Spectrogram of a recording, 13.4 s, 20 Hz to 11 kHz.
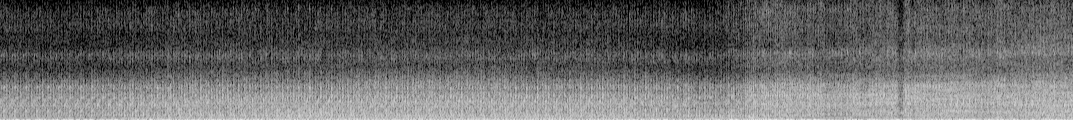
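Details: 2006 John Deere 4320 tractor, pre-emissions 48HP Yanmar diesel, 1,655 hours; steady, even clatter with deep, smooth beat and no misses or knocks; normal idle.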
